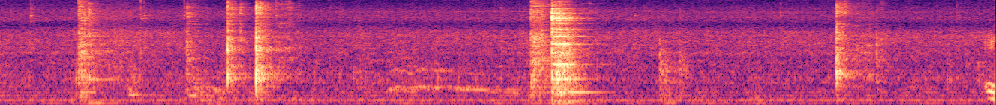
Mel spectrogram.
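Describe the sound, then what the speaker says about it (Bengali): Potatoes going into boiling curry in a pot, heard as a few scattered sharp clinks and knocks of a utensil against the pot over a quiet background. "আমার এখানে ঝোলটা ফুটে গেছে, আমি এবার আলুগুলো তুলে দিচ্ছি"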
